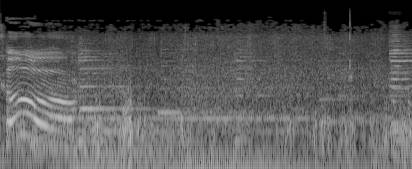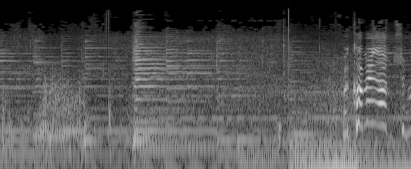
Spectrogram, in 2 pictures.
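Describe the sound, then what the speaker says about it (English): Wind buffets the microphone aboard a narrowboat in winter with low rumbling gusts, heaviest toward the end, while people talk and the boat's engine drones nearby. "It's very windy."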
